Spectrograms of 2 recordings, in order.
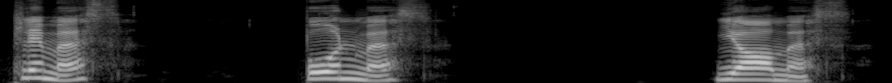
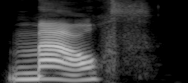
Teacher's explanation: We have Plymouth, Bournemouth, Yarmouth. So instead of mouth, it becomes muth. We have the schwa there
